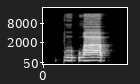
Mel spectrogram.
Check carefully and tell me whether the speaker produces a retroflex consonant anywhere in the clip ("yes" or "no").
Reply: no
